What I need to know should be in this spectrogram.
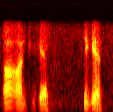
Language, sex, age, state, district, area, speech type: Assamese, male, 30-45, Assam, Nagaon, rural, conversation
